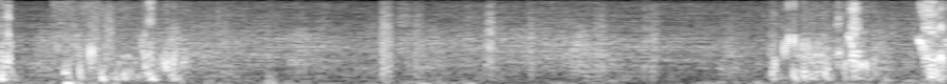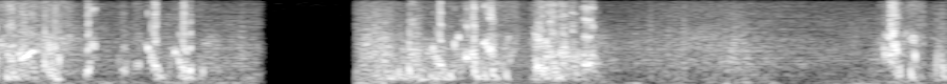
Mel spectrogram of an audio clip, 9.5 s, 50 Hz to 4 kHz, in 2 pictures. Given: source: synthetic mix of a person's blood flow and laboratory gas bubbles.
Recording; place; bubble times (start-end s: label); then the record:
Doppler ultrasound of blood flow; subclavian vein
0.00-0.11 s: bubbles
0.24-0.95 s: bubbles
3.83-4.39 s: bubbles
4.56-5.09 s: bubbles
5.14-5.22 s: bubbles
5.31-5.76 s: bubbles
6.59-7.35 s: bubbles
7.38-7.74 s: bubbles
9.12-9.36 s: bubbles
9.38-9.48 s: bubbles
From the record:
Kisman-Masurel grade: 332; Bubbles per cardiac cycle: rolling drumbeat, 9 or more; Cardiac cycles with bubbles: 50 to 99%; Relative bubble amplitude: moderate (0.250 to 0.450); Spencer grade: 3 (all of the cardiac periods contain showers or single bubble signals, but not dominating or overriding the cardiac motion signals); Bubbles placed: anywhere in the cardiac cycle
